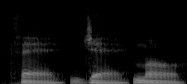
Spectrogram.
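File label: "thejemo", concatenated syllables; Affixing experiment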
